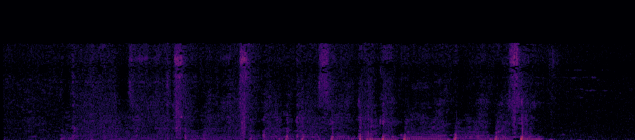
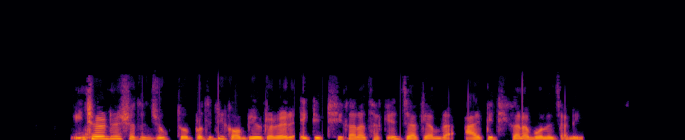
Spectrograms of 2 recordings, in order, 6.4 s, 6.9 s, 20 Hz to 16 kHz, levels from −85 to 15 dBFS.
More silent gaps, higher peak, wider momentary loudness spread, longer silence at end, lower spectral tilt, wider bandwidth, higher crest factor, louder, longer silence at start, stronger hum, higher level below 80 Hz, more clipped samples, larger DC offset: second, none vs 4.60-4.65 s; second, -32 dBFS vs -2 dBFS; first, 13 LU vs 7 LU; second, 0 s vs 1.05 s; second, -3.5 dB/octave vs -7.5 dB/octave; first, 11.5 kHz vs 7.2 kHz; first, 24 dB vs 16 dB; second, -54 LUFS vs -16 LUFS; second, 0.05 s vs 0.7 s; neither; second, -76 dBFS vs -52 dBFS; neither; neither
